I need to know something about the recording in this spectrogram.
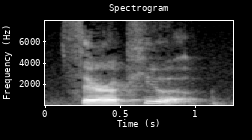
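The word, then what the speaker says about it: therapeuo (θεραπεύω): In fact, the word that he uses here is a Greek word pronounced therapeuo. Now, if you know your English and you start thinking about words that sound like that, you're probably hearing some English words here. Therapeuo, therapy, therapeutics, right?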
